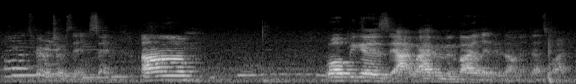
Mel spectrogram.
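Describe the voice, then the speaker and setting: A man hosting a podcast, rambling through a rough rehearsal and telling the others what to say, with lots of fillers. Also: medium pitch, wildly swooping pitch, moderate pace, a crowd in the background. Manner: rambling, giving directions with fillers. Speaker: podcast host. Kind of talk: casual rehearsal chat. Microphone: far camera mic. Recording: roomy, distant camera mic with loud noise.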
